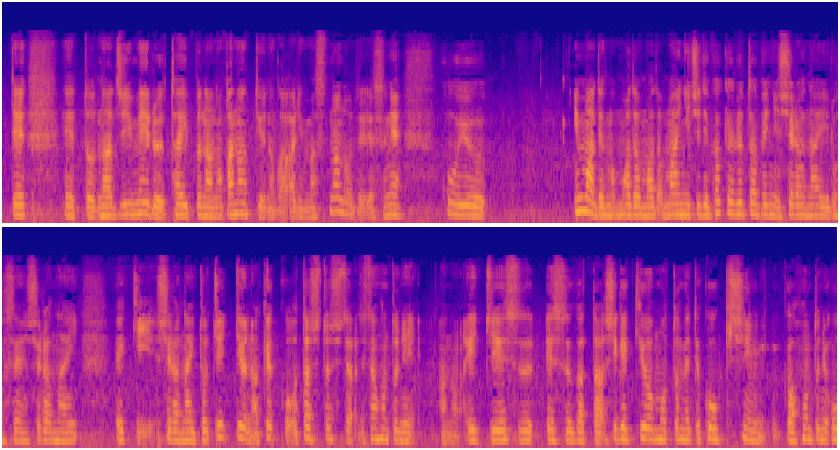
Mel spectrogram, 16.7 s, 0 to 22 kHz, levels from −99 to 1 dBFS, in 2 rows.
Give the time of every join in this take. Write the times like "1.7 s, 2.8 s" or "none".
4.4 s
